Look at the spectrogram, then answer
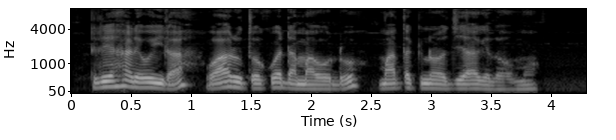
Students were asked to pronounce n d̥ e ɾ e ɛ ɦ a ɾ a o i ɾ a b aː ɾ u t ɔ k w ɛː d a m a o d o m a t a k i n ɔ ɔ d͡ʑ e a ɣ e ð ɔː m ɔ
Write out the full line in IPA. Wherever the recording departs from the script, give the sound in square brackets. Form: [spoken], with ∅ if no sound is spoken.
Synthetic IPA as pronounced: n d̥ e ɾ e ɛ ɦ a ɾ [e] o i ɾ a [w] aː ɾ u t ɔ k w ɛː d a m a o d o m a t a k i n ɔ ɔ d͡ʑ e a ɣ e ð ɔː m ɔ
